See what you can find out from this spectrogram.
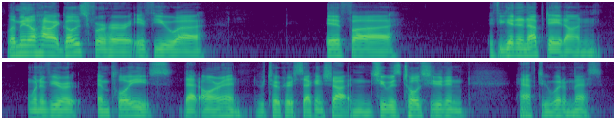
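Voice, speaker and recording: A man's voice: on the low side, normal speed, smooth, no echo, clean studio sound. A man hosting a call-in show, arguing scripture with callers and reading out viewer messages, with chuckles as he reads. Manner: argumentative, quotes scripture, chuckles while reading.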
